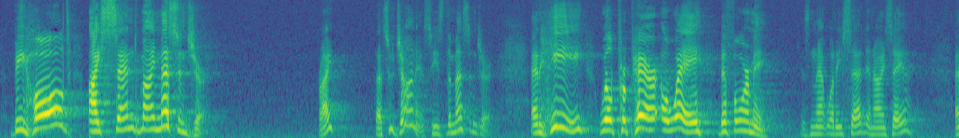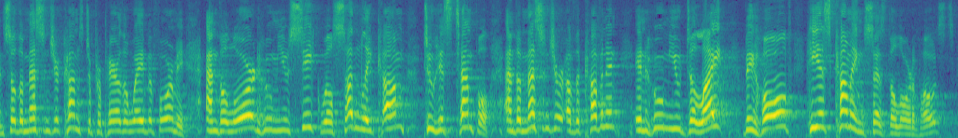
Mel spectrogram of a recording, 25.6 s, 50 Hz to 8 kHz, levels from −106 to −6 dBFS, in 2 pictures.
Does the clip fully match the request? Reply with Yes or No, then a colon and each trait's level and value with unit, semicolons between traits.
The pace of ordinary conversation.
Yes: average, 165 wpm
